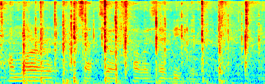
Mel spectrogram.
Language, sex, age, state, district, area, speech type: Assamese, male, 18-30, Assam, Darrang, rural, spontaneous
